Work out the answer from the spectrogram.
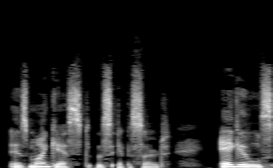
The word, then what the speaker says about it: Egīls: First of all, I was just going to ask you the pronunciation of your name. Yes, it's Egīls.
